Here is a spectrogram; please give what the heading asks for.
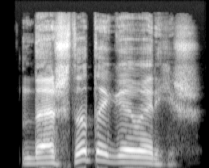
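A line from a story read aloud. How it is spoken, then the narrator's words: Skeptical snort. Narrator (Russian): хмыкнул мужчина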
